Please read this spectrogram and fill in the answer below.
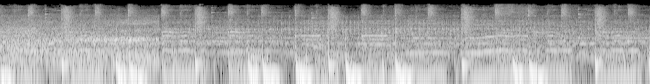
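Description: Background music with a steady beat: a repeating low thump, regular high ticks and a held melody line.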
